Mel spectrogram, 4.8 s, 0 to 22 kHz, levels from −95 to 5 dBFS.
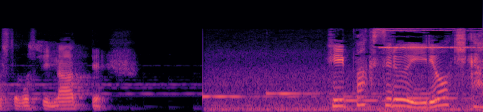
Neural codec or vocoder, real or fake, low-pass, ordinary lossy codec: none; real; none; none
